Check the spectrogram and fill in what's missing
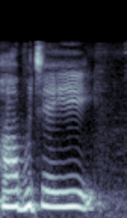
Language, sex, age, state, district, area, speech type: Telugu, female, 30-45, Andhra Pradesh, Nellore, rural, read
